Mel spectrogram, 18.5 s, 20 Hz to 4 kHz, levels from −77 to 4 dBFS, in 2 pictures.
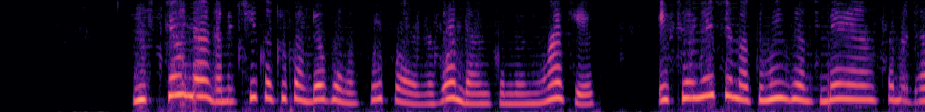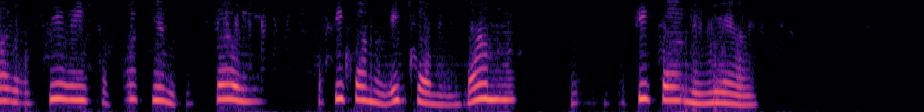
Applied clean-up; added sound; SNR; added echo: neural separator model SepFormer WHAMR!.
